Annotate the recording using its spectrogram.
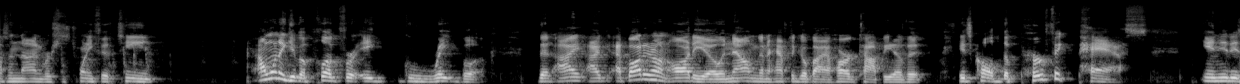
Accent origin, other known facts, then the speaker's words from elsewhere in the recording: near Mount Pleasant, Iowa, United States; moved away; right up the road from where I grew up in Mount Pleasant, Iowa, at Iowa Wesleyan College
